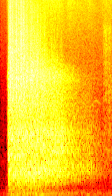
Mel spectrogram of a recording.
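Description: Soldiers fire a volley of gunfire on command: one sudden, loud, dense blast that booms and then decays slowly into a rumbling tail.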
